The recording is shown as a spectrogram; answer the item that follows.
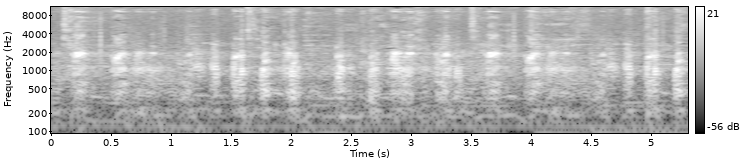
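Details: A Swedish wild boar gives rough, rapid grunts over a low steady hum.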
